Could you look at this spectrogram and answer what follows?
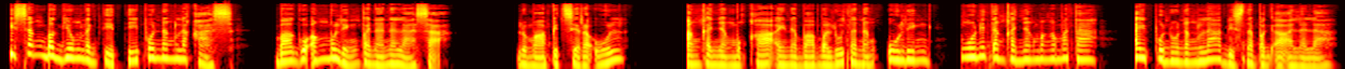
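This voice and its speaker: Lady narrator reading a dramatic love story, lowish voice, really dry recording. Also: dark tone, no echo.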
